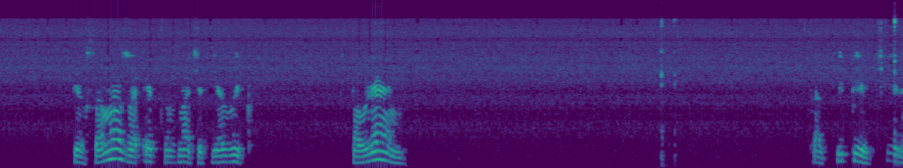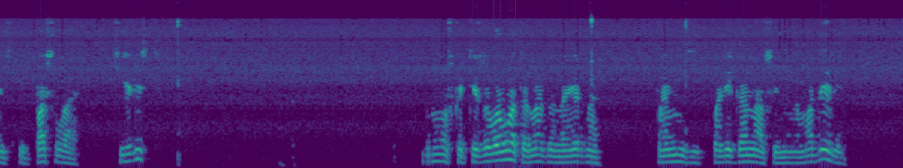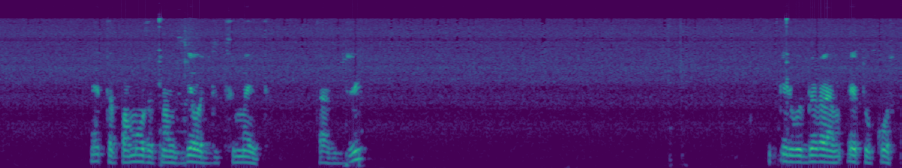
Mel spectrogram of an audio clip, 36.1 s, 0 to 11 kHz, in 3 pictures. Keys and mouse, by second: 9.2 click, 14.8-20.4 drag, 21.2-26.7 drag, 33.3 click.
